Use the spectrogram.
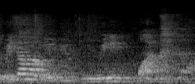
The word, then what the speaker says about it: Juan: So like here, the letter J is pronounced as the H.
